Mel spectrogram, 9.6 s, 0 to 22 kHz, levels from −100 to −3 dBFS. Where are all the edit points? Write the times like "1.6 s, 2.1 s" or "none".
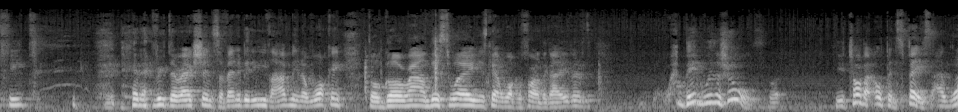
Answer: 2.7 s, 4.9 s, 6.8 s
